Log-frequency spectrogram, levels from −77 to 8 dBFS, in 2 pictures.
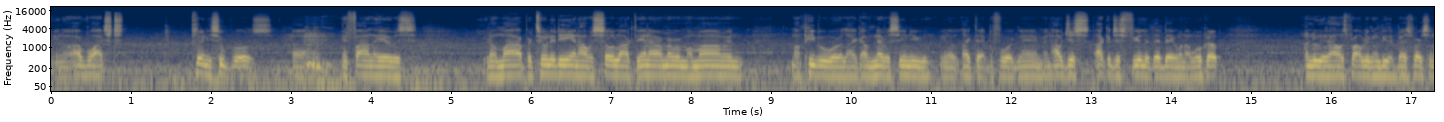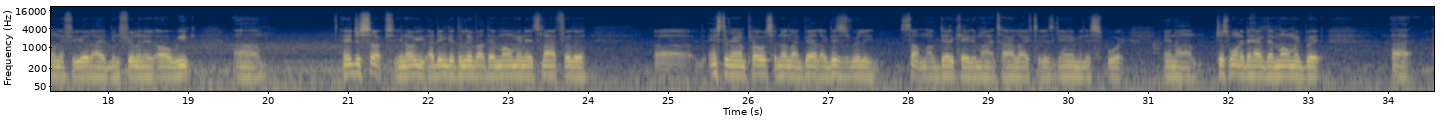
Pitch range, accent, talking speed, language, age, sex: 110-120 Hz, American, 230 wpm, English, 20-39, male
